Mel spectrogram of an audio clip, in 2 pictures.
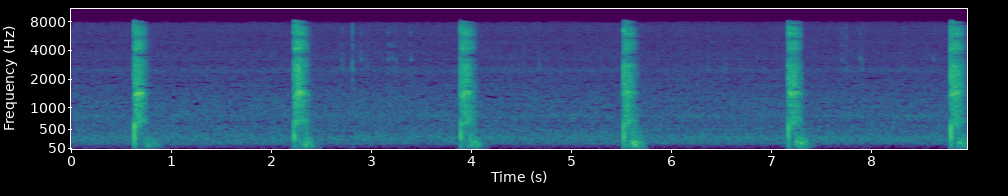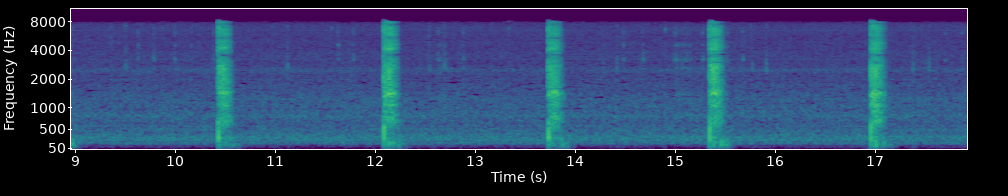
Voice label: p sound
